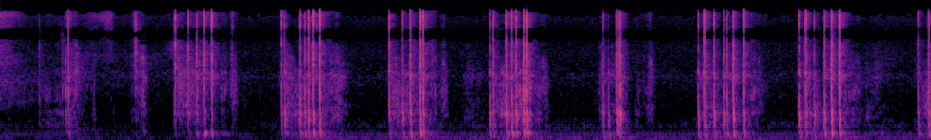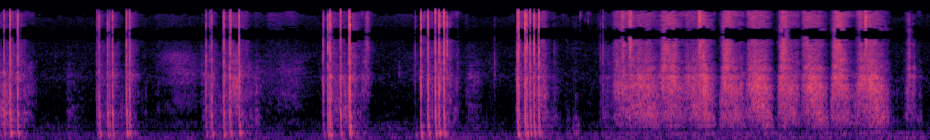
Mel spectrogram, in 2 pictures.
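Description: Fingertips and nails tap and scratch the glossy red card front cover of the paperback novel "Wool," a solid block of paper held in the hands. Soft, papery taps and brief scratches come in an uneven series, ending with a few seconds of continuous, hissy scratching across the cover. The sound stays quiet and close throughout.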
